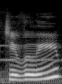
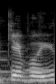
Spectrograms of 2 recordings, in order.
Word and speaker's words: Ghibli: I don't know if it's Jibli. I'm pretty sure that the way you're meant to say it is Jibli, but I've always thought it as Giblly.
